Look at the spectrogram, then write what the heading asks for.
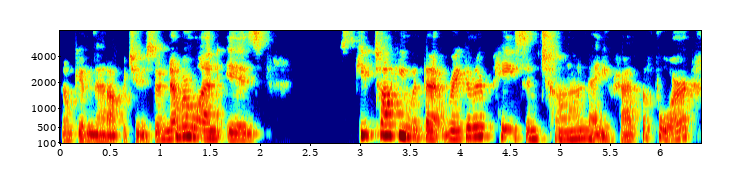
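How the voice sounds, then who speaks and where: A middle-aged woman with a naturally low voice, giving emphatic, expressive advice as a confidence coach straight to camera. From Italian heritage. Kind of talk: direct-to-camera advice vlog. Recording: roomy, echoey room sound.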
